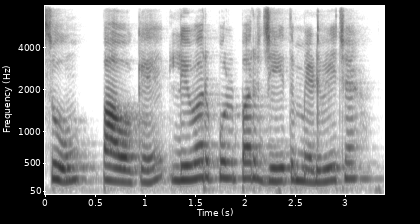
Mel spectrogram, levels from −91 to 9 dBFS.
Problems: echo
